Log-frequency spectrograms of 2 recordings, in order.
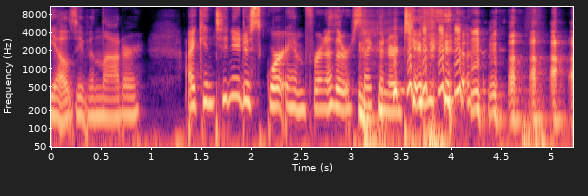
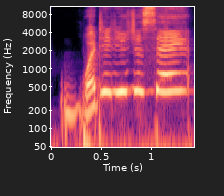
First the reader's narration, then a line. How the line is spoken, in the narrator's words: I shout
